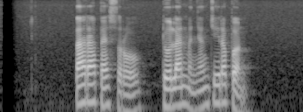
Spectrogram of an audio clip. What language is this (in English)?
Javanese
